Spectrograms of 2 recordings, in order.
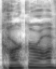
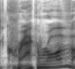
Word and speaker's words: Karkaroff: ended up being the bad guy in the situation I also mispronounced Karkaroff as Krakov I go back and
